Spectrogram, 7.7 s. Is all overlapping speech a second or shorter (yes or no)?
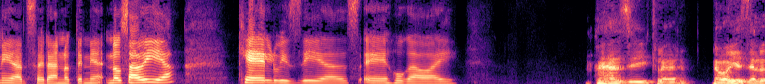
yes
